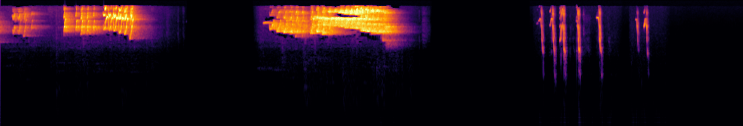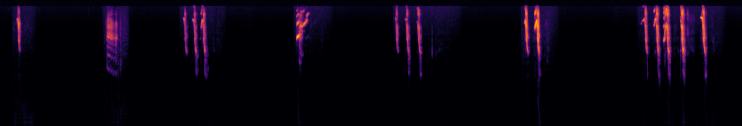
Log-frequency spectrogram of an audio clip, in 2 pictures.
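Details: Squirrel monkey starting with two loud, harsh, high squealing bursts, followed by a long spaced series of tiny sharp clicks and chirps, often in quick pairs or triplets.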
